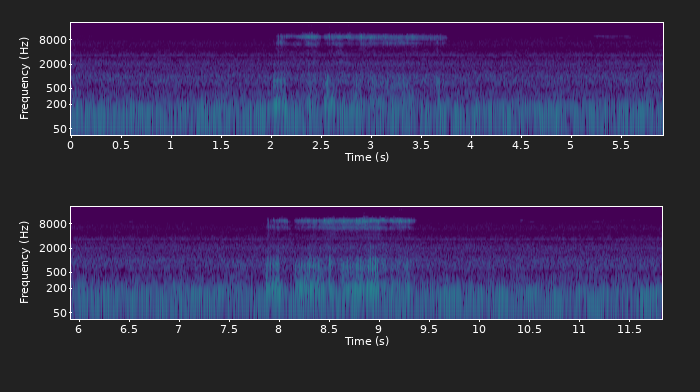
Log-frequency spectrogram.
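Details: Shih tzu snoring while asleep: two soft rattling snores about six seconds apart over a steady low room hum; ordinary snoring.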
